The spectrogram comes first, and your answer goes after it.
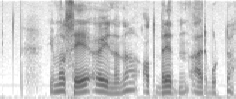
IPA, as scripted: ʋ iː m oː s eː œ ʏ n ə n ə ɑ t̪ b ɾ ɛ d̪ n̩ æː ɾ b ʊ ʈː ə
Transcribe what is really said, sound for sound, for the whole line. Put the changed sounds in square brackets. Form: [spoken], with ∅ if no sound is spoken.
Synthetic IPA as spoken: ʋ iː m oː s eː œ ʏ n ə n ə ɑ t̪ b ɾ ɛ d̪ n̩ æː ɾ b ʊ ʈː ə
